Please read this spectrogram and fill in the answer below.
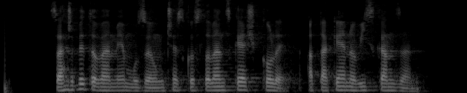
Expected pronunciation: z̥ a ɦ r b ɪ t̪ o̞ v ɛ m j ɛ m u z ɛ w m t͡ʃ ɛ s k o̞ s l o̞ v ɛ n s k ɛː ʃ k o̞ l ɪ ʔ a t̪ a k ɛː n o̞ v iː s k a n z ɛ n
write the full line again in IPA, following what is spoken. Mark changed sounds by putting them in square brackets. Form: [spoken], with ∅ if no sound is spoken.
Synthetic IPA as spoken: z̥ a ɦ r b ɪ t̪ o̞ v ɛ m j ɛ m u z ɛ [u] m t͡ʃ ɛ s k o̞ s l o̞ v ɛ n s k ɛː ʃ k o̞ l ɪ ʔ a t̪ a k ɛː n o̞ v iː s k a n z ɛ n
